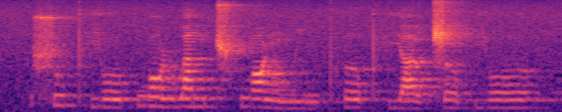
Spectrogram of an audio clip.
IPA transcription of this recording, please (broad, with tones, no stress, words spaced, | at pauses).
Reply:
ʂu˥pʰjo˧˥ʊ̯pwɔ˥˧ɻwa˥˧n ʈ͡ʂʰwɑ˥˩ŋmḭ˨˩ŋpʰɤ˥˩ pʰjä˥ʈ͡ʂɤ˥˩ pjo˥ʊ̯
